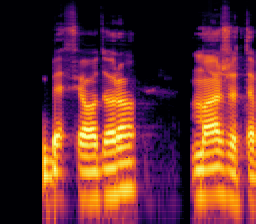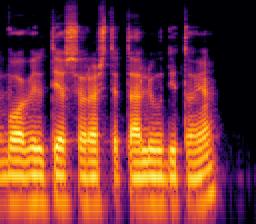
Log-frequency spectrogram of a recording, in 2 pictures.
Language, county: Lithuanian, Alytus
